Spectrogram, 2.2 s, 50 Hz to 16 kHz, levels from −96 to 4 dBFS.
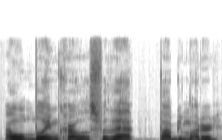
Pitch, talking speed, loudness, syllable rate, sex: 95 Hz, 215 wpm, -16 LUFS, 6.2 syllables/s, male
